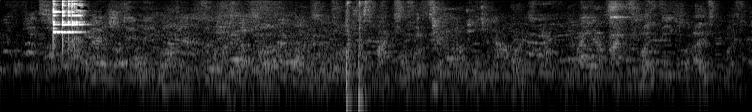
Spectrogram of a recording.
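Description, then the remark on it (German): Glasses clink sharply together in a bright ringing toast of "Prost", with a second quicker clink a few seconds later, all over a steady murmur of people chatting. “Ich darf sagen, da drauf trinken wir jetzt erst einmal einen Schluck, oder? Das darf ich auch sagen. Also, Prost! Prost.”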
